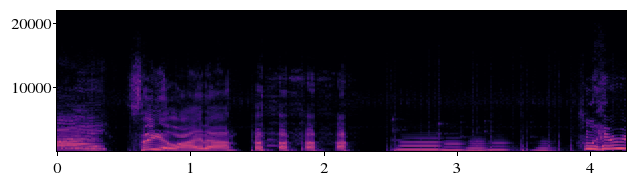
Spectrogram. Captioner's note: laughs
